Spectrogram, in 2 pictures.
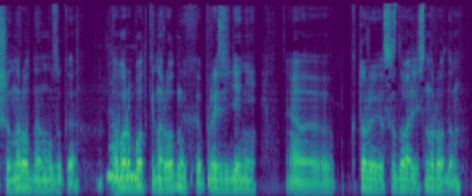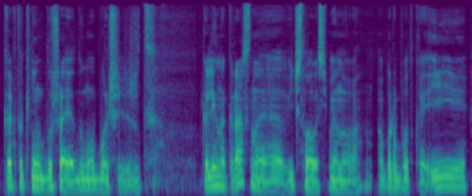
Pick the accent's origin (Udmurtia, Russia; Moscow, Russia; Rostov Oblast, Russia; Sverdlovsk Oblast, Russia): Sverdlovsk Oblast, Russia; Asbest; Я сам из Асбеста.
